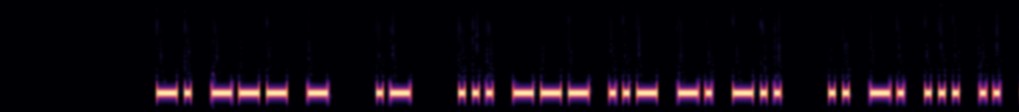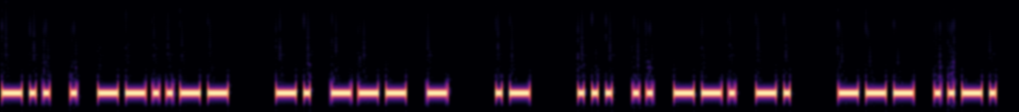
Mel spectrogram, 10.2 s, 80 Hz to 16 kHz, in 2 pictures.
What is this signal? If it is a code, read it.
Morse code, heard as a keyed tone, about 36 wpm, 700 Hz. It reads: NOT A SOUND INSIDE, NOT A SIGN OF
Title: Sentences from Top 1000 Words - Review Part 6 - 35wpm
